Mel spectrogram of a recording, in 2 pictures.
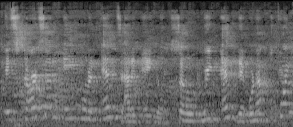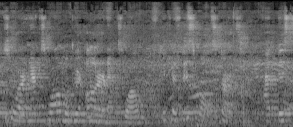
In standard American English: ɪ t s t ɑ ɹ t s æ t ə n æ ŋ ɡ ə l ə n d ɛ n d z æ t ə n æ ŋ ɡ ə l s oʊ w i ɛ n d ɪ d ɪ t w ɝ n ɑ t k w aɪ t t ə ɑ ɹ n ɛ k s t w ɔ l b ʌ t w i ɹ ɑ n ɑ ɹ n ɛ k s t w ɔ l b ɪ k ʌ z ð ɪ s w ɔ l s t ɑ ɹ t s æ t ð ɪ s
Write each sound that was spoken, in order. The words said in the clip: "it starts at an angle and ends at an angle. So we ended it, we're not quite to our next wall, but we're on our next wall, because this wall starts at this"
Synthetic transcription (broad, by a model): ɪ t s t ɑ ɹ t s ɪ t ə n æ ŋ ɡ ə l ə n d ɛ n d z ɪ t ə n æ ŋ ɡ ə l s oʊ w i ɛ n d ɪ d ɪ t w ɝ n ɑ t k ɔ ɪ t t ə ɑ ɹ n ɛ k s t w ɔ l b ʌ t w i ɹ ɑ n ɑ ɹ n ɛ k s t w ɔ l b ɪ k ʌ z ð ɪ s w ɔ l s t ɑ ɹ t s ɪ t ð ɪ s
